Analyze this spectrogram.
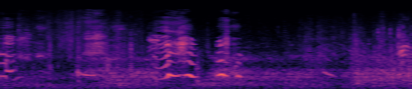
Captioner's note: Kate crying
